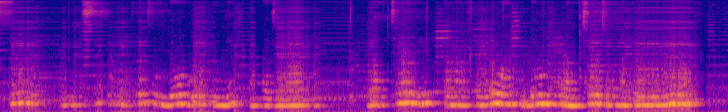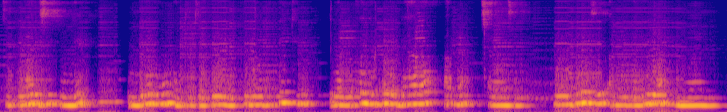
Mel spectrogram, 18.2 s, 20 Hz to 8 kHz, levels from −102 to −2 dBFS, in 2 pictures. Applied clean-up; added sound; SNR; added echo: neural separator model SepFormer DNS4.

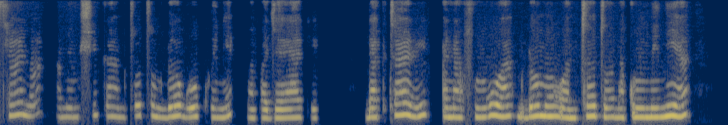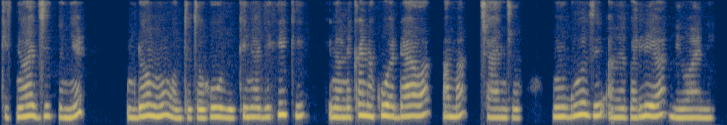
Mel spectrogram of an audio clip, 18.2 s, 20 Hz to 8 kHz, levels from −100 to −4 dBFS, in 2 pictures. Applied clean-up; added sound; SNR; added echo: none; none; none; none.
